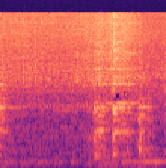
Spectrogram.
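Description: Carrots sizzle softly in a frying pan while being stirred, with quiet scraping and a few sharper clinks of utensil against pan over the low steady frying.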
